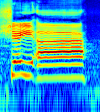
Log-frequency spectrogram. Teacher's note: شیئا میں زبر کی تنوین ہے، اور زبر کی تنوین میں وقف کرتے وقت ایک زبر پڑھا جاتا ہے، اس لیے اسے کہیں گے شیئا۔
